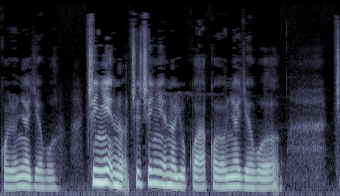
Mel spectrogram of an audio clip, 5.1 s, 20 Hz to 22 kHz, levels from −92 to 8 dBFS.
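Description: Speech clip with pre-echo from 1.28 to 1.31 s: a 29 ms hiss leads into an attack because a transform codec spread one block's quantisation noise across the quiet moment before it. A spectrogram shows a broadband smear ahead of the onset, and the waveform shows noise preceding it.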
